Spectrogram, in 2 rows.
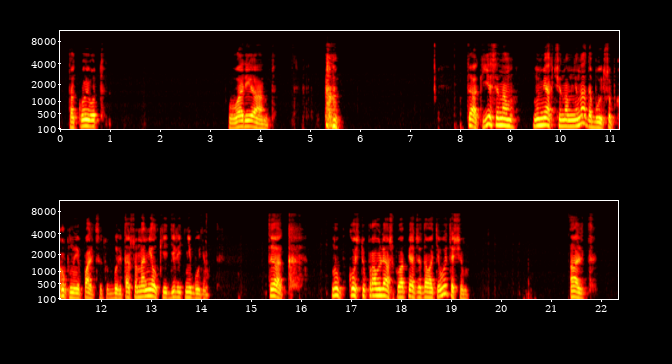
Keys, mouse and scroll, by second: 0.3 middle click, 1.7-4.7 middle drag, 7.8 KP_3, 13.3 shift+middle click, 14.8 shift+middle click, 19.7 click, 20.1 click, 22.2 alt+p.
